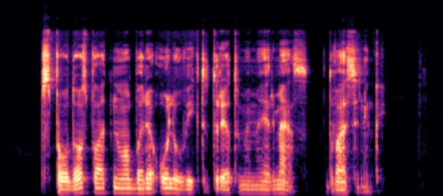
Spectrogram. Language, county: Lithuanian, Utena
